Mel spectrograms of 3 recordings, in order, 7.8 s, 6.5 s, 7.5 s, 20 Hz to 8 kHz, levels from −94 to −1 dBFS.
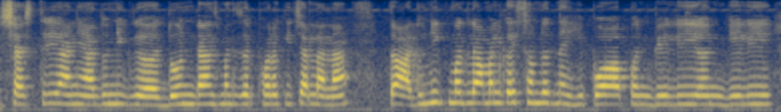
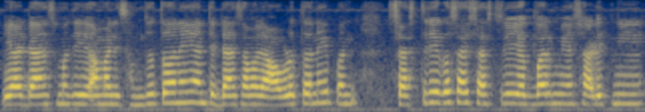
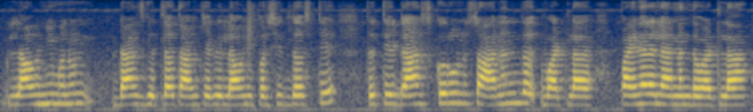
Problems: constant background noise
